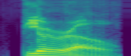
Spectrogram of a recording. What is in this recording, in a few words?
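"bureau", American English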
